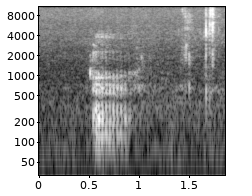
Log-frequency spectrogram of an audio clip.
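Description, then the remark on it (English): A single short, gruff bark or growl from Layla, the speaker's dog, muffled with an echoey quality, followed by a couple of faint clicks in an otherwise quiet moment. “And that's Layla barking or growling.”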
